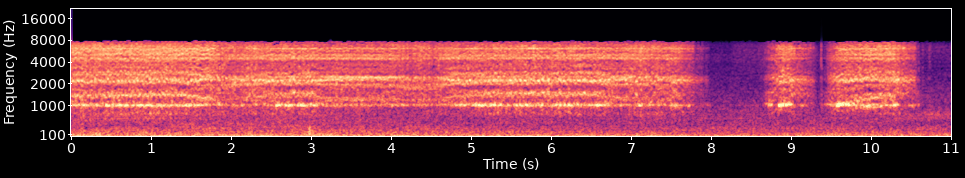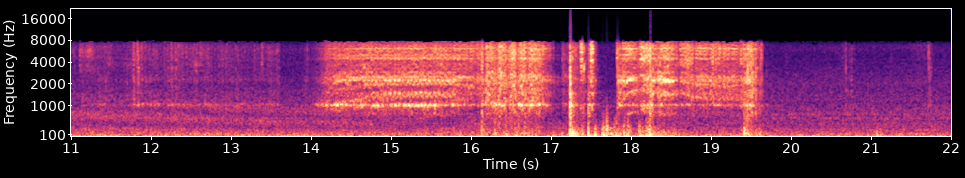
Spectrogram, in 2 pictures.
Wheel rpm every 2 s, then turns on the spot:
160, 160, 160, 130, 40, 40, 20, 140, 110, 140, 0.
10-12 16-18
